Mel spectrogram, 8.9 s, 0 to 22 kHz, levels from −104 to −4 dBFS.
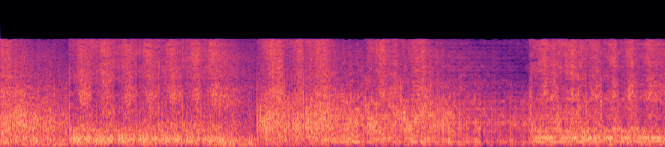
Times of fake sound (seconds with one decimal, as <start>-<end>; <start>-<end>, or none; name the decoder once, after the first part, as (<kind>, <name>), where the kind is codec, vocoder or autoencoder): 4.4-8.9 (vocoder, HiFi-GAN)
